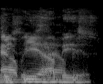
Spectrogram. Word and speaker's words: Albies: Albies, is that how you say it? Albies.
